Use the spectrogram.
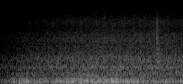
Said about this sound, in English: What's the weather like? It's rainy, windy, and cold.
